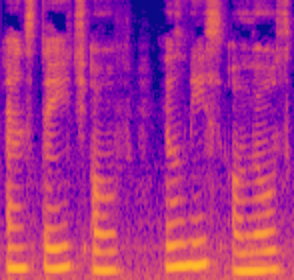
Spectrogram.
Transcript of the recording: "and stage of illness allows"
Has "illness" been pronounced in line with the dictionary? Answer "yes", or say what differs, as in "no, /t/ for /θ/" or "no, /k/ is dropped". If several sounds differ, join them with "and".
yes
